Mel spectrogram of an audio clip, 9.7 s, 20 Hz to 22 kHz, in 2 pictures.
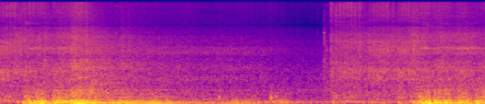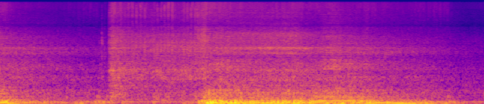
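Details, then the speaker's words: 1994 Saturn SL2 with the old starter refitted, a new battery and an upgraded ground: three times the engine fires and revs for a second or two, then dies each time. It starts, then stalls. "okay. So, it turns on shortly and it immediately kills itself."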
